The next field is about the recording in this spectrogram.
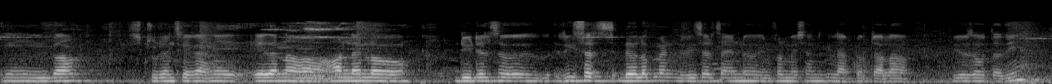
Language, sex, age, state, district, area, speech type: Telugu, male, 18-30, Telangana, Hyderabad, urban, spontaneous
